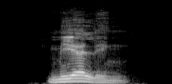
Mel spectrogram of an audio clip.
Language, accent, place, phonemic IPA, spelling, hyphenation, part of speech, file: German, Germany, Berlin, /ˈmeːɐ̯lɪŋ/, Mehrling, Mehr‧ling, noun, De-Mehrling.ogg
- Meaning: multiple (i.e. sibling of a multiple birth)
